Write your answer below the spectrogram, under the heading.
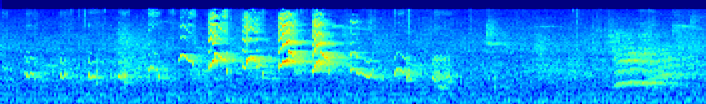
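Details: A Chihuahua puppy at a pet shop gives a quick run of high, squeaky yips, then a drawn-out whine.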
